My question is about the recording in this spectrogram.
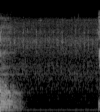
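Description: A man's speech trails off, then a pause in which only a steady low electrical hum and faint hiss are heard. Speech starts again right at the end.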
